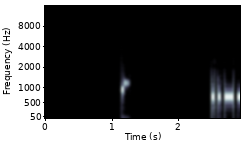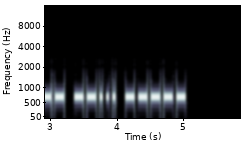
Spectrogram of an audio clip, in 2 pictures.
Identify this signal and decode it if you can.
Morse code, heard as a keyed tone, about 25 wpm, 700 Hz. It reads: 270
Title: Numbers - 3-Digit 25wpm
